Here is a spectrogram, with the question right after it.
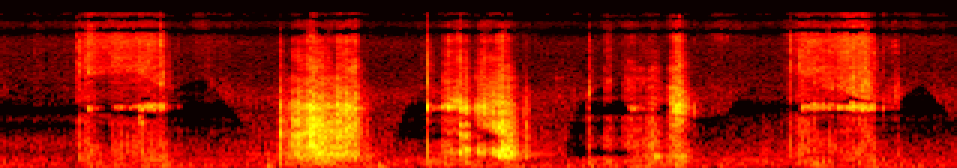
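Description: A yellow plastic stylus scratches numbers onto a handheld plastic toy magnetic drawing board, making five bursts of dry, raspy scraping with bright, hissy edges and quiet pauses between. Near the end, the board's eraser slider is pushed across with a similar rasping sweep.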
